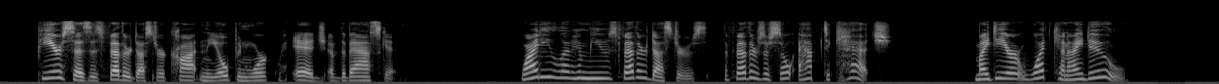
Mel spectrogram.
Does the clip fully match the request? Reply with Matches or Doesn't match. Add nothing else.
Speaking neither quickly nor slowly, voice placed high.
Matches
